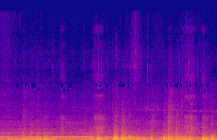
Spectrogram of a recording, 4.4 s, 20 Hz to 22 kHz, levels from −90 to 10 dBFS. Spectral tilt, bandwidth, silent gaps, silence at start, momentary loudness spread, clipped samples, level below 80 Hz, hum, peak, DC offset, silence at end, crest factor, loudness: -9 dB/octave; 12.5 kHz; none; 0 s; 8 LU; under 0.1%; -32 dBFS; none; 0 dBFS; under 0.1%; 0 s; 18 dB; -19 LUFS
